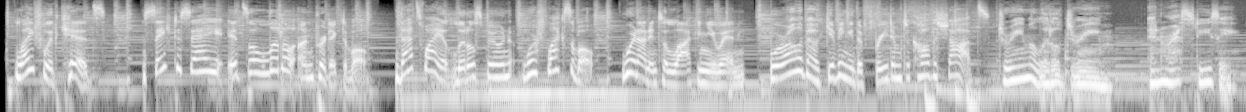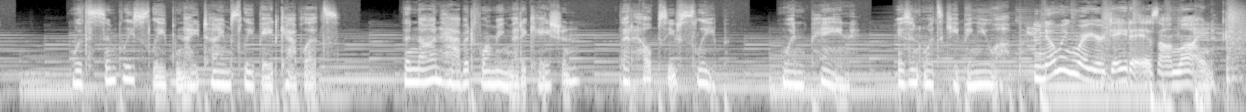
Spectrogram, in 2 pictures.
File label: Commercial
